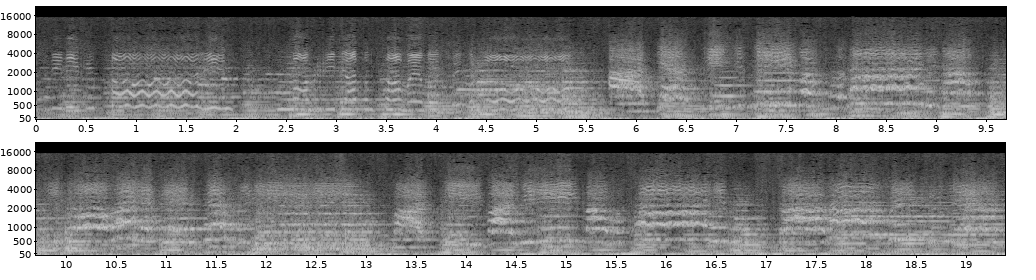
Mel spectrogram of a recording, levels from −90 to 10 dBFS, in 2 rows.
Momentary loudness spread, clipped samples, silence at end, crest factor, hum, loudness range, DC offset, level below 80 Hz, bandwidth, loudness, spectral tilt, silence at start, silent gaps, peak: 5 LU; under 0.1%; 0 s; 12 dB; none; 2 LU; under 0.1%; -26 dBFS; 15.5 kHz; -16 LUFS; -4.5 dB/octave; 0 s; none; -4 dBFS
